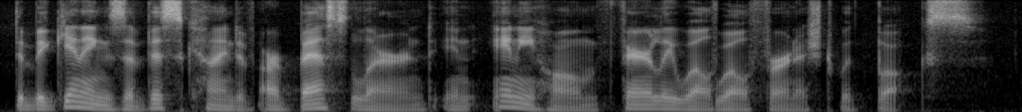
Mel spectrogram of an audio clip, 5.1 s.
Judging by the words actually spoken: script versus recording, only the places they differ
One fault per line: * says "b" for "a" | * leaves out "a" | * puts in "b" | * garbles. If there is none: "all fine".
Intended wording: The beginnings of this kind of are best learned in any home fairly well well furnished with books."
all fine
